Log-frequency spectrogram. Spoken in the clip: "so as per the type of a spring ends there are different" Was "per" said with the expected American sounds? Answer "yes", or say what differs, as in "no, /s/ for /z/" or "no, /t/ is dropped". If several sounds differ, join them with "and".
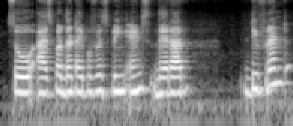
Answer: no, /f/ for /p/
